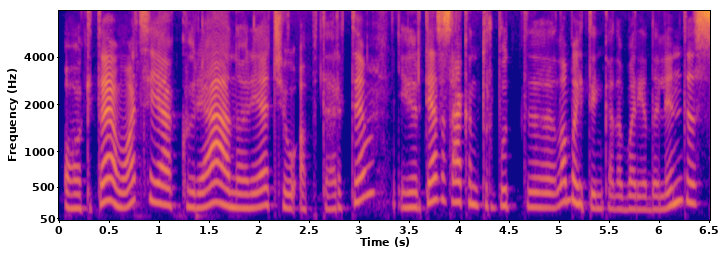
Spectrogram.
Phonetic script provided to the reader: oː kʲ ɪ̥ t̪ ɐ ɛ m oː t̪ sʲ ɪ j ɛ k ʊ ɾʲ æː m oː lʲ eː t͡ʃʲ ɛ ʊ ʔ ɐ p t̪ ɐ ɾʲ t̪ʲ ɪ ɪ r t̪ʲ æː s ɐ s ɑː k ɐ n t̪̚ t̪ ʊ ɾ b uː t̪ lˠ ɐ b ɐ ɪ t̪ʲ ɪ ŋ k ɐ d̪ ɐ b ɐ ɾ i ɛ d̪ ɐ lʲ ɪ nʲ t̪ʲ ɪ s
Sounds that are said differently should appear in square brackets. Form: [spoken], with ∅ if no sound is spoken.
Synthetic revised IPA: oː kʲ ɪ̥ t̪ ɐ ɛ m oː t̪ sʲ ɪ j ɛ k ʊ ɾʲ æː [n] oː [ɾʲ] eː t͡ʃʲ ɛ ʊ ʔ ɐ p t̪ ɐ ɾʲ t̪ʲ ɪ ɪ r t̪ʲ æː s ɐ s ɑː k ɐ n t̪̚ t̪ ʊ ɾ b uː t̪ lˠ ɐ b ɐ ɪ t̪ʲ ɪ ŋ k ɐ d̪ ɐ b ɐ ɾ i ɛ d̪ ɐ lʲ ɪ nʲ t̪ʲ ɪ s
